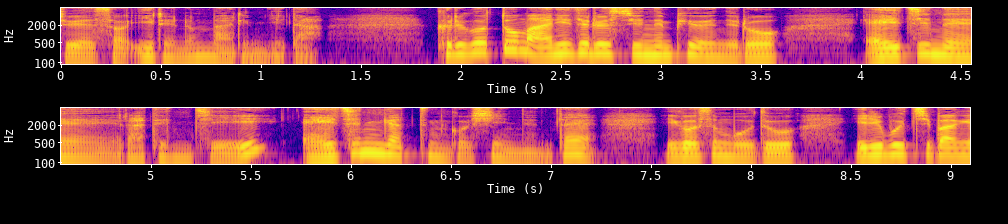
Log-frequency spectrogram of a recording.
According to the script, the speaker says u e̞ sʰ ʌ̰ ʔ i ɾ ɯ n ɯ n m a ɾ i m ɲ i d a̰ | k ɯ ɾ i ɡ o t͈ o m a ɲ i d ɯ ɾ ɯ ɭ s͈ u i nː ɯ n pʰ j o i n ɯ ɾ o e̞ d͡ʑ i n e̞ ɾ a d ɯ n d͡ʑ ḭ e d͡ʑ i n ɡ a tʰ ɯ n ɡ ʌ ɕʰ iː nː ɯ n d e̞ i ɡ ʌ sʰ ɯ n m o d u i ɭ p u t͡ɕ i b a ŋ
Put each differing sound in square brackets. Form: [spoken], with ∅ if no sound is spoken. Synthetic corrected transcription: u e̞ sʰ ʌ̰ ʔ i ɾ ɯ n ɯ n m a ɾ i m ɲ i d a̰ | k ɯ ɾ i ɡ o t͈ o m a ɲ i d ɯ ɾ ɯ ɭ s͈ u i nː ɯ n pʰ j o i n ɯ ɾ o e̞ d͡ʑ i n e̞ ɾ a d ɯ n d͡ʑ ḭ e d͡ʑ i n ɡ a tʰ ɯ n ɡ ʌ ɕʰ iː nː ɯ n d e̞ i ɡ ʌ sʰ ɯ n m o d u i ɭ [b] u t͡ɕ i b a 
